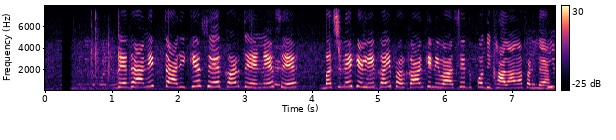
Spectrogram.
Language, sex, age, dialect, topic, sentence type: Hindi, female, 18-24, Marwari Dhudhari, banking, statement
